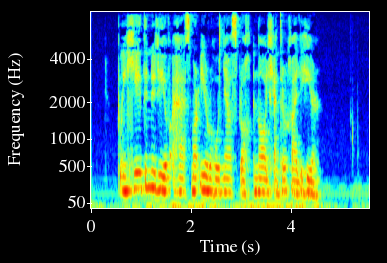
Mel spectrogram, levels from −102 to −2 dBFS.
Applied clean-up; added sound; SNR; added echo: none; Fire; 18 dB; none.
